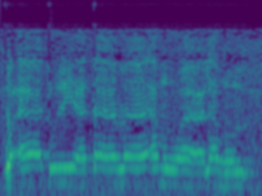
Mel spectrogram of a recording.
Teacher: هذا قالون على قصر منفصل اتفق معه ابن كثير وأبو عمرو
